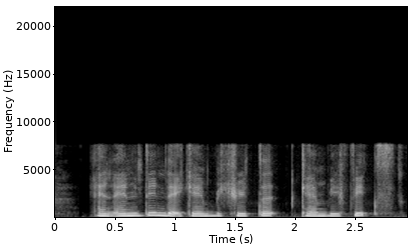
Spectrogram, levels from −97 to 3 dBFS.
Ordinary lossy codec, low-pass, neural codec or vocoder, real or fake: none; none; codec, 16 kHz, 4.8 kbps, FACodec; fake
